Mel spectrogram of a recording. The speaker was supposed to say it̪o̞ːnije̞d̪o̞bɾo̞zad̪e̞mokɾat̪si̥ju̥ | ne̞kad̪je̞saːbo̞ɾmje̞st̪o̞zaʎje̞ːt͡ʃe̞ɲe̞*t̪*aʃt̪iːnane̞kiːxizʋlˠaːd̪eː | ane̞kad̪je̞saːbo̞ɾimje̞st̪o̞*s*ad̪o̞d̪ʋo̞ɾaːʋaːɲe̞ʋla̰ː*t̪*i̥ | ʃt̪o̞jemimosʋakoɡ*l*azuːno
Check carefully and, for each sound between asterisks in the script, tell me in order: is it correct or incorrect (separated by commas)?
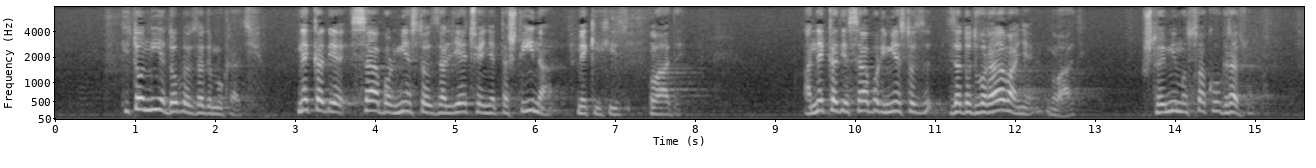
correct, incorrect, incorrect, incorrect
